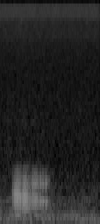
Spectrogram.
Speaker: I'm not sure if you can hear my stomach growling back and forth at times here, but yeah, right in there.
